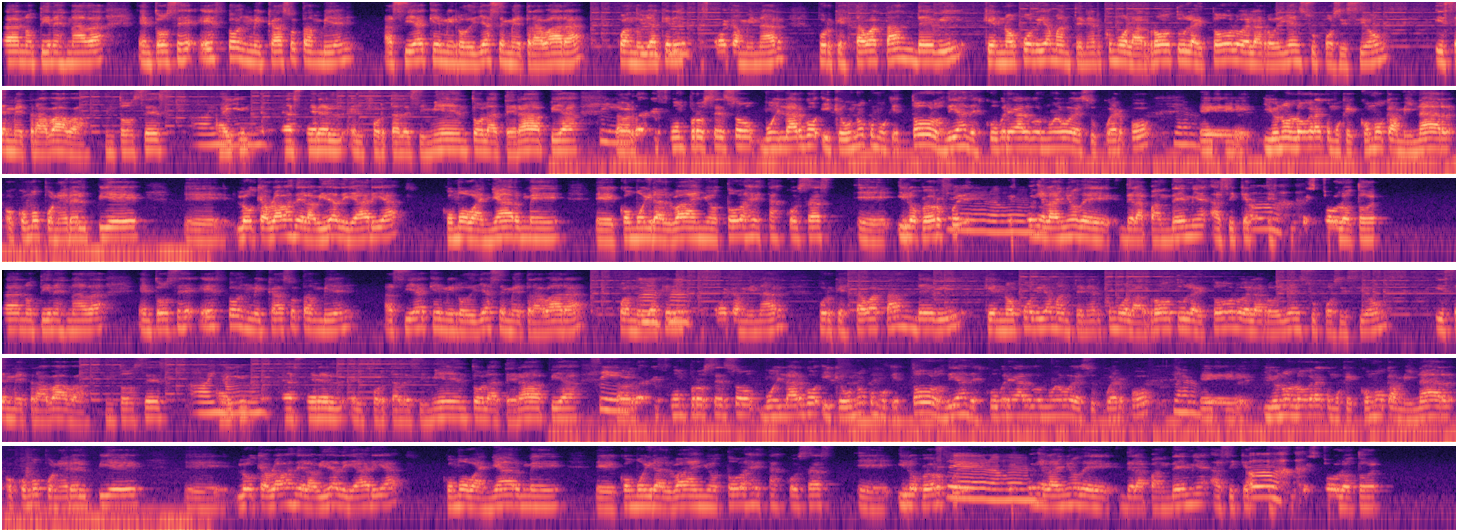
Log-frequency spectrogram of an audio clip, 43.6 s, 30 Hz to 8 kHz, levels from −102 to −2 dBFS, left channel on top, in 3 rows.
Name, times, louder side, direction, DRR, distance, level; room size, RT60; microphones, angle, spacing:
voice 1, 0.0-3.5 3.8-5.8 6.2-6.9 7.1-7.8 8.2-13.9 14.3-16.4 16.7-17.0 17.3-26.0 26.5-30.5 30.9-33.1 33.5-34.7 35.0-37.3 37.6-38.8 39.3-41.6 42.1-42.8, left 5 dB, 40° left, 0.3 m, -23 dB
sound 1, 5.9-8.2 8.4-12.4 12.7-15.0 15.3-19.2, left 1 dB, ahead, 0.9 m, -43 dB
voice 2, 6.4-6.9 16.4-17.2 20.5-20.8 26.3-26.6 38.5-39.4 41.5-42.1, right 5 dB, 45° right, 0.5 m, -28 dB
sound 2, 20.0-31.1, equal, 80° right, 0.9 m, -41 dB
5.6 x 2.3 x 3.1 m
head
